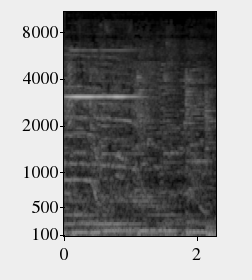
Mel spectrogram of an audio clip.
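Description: Live band music with the electric bass guitar's low notes prominent, and a thin steady high tone held through about the first second.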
